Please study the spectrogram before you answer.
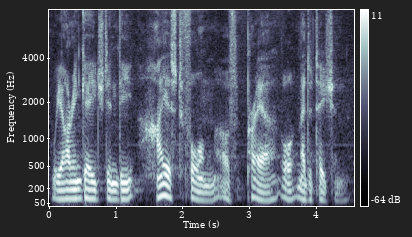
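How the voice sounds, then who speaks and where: Man, meditation teacher, deep voice, husky, short measured phrases, long pauses, reverberant hall. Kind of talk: guided meditation.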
